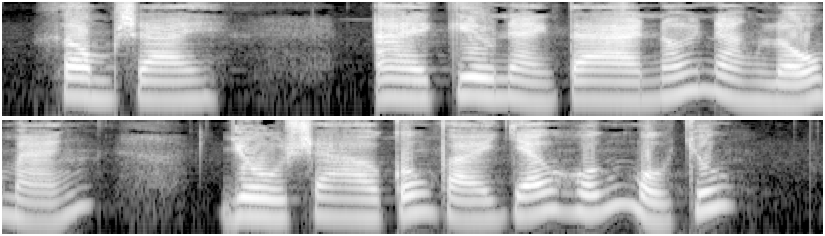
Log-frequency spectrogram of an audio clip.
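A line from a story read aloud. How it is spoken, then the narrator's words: Smiling. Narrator (Vietnamese): Cố Tuệ ... mỉm cười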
